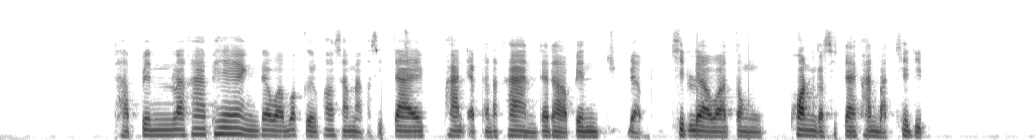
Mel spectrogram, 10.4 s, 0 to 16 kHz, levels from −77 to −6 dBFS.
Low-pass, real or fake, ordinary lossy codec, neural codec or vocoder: 7.2 kHz; real; Opus, 24 kbps; none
